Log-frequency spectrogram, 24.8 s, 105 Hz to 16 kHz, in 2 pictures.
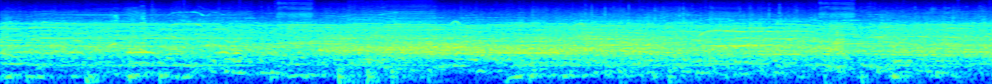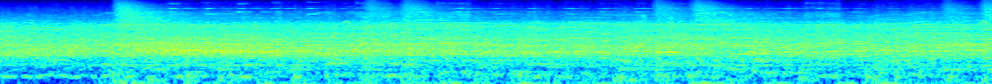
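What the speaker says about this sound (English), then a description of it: "the reaction from the crowd must be incredibly uplifting for them" A large crowd cheers and applauds at the podium after the Austrian Grand Prix in the F1 25 racing game, a steady, dense roar of voices and clapping that swells slightly midway and continues throughout.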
